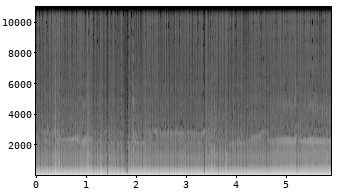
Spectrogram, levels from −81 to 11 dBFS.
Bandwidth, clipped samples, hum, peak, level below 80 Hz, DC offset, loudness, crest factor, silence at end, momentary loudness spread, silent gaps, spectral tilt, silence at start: 11 kHz; 3%; none; 0 dBFS; -8 dBFS; 40%; -8 LUFS; 8 dB; 0 s; 1 LU; none; -7 dB/octave; 0 s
